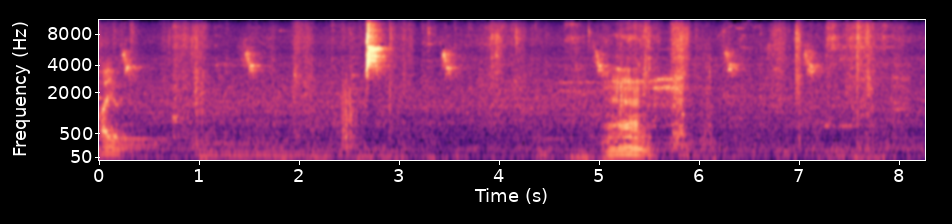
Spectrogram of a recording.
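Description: Bags rustle as a man rummages through a pile.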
